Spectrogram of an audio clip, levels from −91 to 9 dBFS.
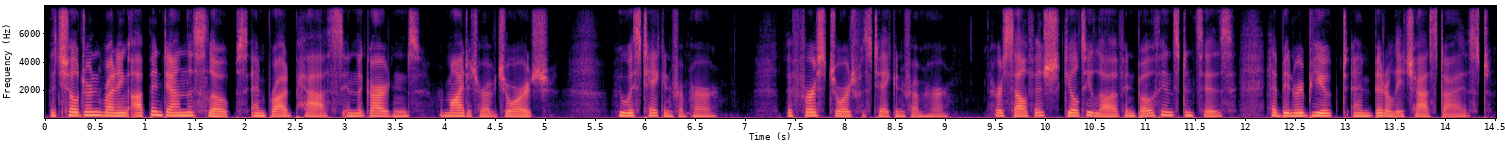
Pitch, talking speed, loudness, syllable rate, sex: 185 Hz, 180 wpm, -19 LUFS, 5.2 syllables/s, female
